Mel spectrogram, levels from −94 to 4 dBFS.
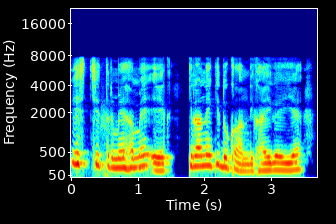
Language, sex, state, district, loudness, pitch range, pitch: Hindi, male, Uttar Pradesh, Saharanpur, -15 LUFS, 135-215 Hz, 175 Hz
